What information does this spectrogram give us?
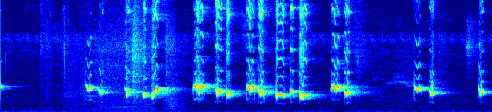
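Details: Sooty-headed bulbul (trucuk) pouring out its vigorous morning song in ropel ngecruk style, a dense chatter of roughly a dozen bright, falling notes followed by a few spaced single chirps. Light low hum behind.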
